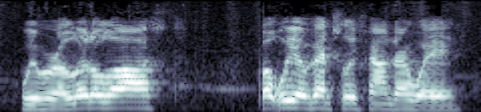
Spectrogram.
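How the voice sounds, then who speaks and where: A man's fairly quick, fairly even-toned speech over music in the background. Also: very even loudness. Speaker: gaming streamer. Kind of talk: live gameplay commentary.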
